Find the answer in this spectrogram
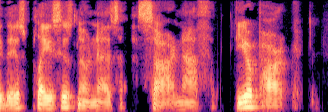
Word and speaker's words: Sarnath: In the present day, this place is known as Sarnath Deer Park. Asian people pronounce it Saranath.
